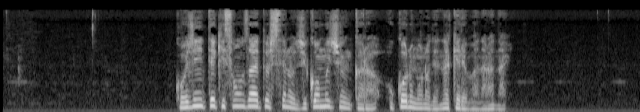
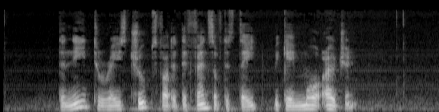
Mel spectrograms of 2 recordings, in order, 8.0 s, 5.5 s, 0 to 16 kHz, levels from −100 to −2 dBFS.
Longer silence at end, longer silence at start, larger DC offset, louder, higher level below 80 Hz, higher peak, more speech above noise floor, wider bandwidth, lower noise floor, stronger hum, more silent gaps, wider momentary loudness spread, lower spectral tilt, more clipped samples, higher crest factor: first, 1.7 s vs 1.05 s; first, 2.2 s vs 0.75 s; neither; about the same, -25 LUFS vs -27 LUFS; about the same, -60 dBFS vs -60 dBFS; about the same, -8 dBFS vs -10 dBFS; first, 43 dB vs 38 dB; about the same, 11.5 kHz vs 11 kHz; first, -68 dBFS vs -64 dBFS; neither; neither; first, 16 LU vs 11 LU; second, -3.5 dB/octave vs -7.5 dB/octave; neither; about the same, 22 dB vs 18 dB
